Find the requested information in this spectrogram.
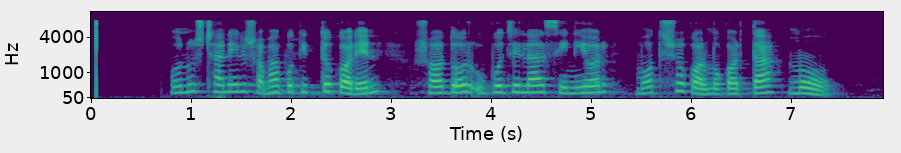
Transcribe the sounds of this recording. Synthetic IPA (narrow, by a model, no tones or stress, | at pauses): onuʃʈʰaneɾʃɔbʱapot̪it̪ːokɔɾen | ʃɔd̪oɾupod͡ʑelasinijoɾ | mɔt̪ʃokɔɾmokoɾt̪amo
